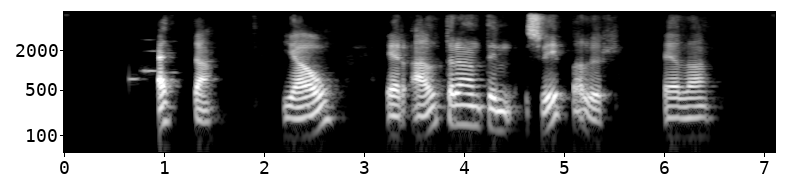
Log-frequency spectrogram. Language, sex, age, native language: Icelandic, male, 30-39, Icelandic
